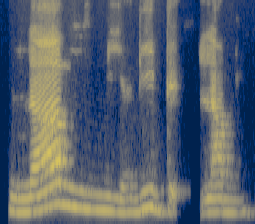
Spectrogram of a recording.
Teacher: Izhar di dalam hukum mim mati lah, iaitu izhar syafawi. Huruf mim mati bertemu dengan huruf ya. Cara membacanya, suara mim mati dibaca dengan jelas.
